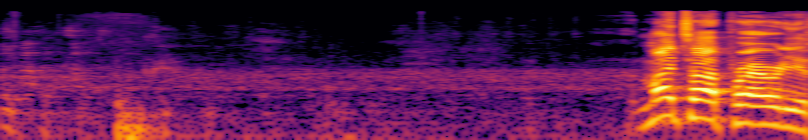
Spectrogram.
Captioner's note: laughter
